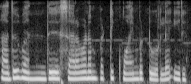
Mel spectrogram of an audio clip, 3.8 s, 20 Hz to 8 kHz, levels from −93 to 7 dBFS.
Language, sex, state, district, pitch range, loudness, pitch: Tamil, female, Tamil Nadu, Nilgiris, 210-230 Hz, -13 LUFS, 220 Hz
